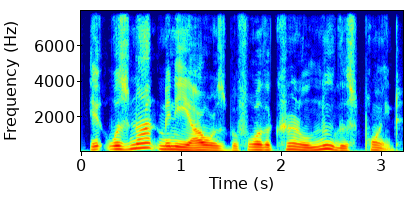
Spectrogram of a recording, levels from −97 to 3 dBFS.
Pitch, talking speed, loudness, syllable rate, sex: 155 Hz, 205 wpm, -15 LUFS, 5.3 syllables/s, male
